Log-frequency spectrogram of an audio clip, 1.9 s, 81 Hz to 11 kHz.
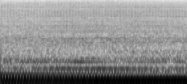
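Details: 2018 Porsche Macan, damaged car left standing 2 years, starting easily and idling with muffler removed: deep, even open-exhaust drone with no misses, knocks or hunting; a healthy idle.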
